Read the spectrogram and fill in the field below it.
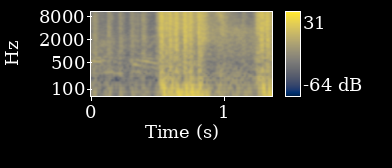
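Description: A loud burst of rapid gunfire in Hell Let Loose erupts after a quiet moment, then a second short volley follows close by.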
